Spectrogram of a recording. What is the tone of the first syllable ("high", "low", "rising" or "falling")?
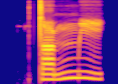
low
